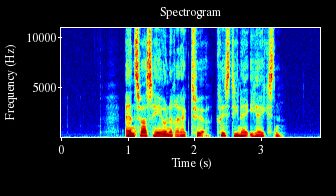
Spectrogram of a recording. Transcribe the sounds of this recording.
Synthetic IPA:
ʔænsʋɑ̈ːshɛːʊənəʁɛd̥ɑɡ̥̚t͡sʰø̰ɐ̰kʰʁisd̥iːnæʔe̝ːʁiɡ̥sn̩

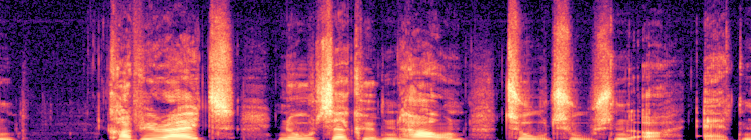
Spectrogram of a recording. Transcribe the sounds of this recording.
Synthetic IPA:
kʰɒ̽piʁɑ̈ɪd̥ | no̝ːt͡sʰækʰøb̥n̩ɦɑ̈ʊ̰nt͡sʰo̝̰ːt͡sʰṵːsn̩ɒ̽ʔæd̥n̩

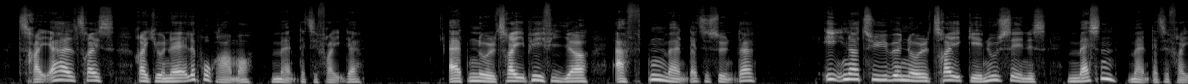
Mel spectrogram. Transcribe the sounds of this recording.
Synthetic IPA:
t͡sʰʁɛ̰ːɒhælt͡sʰʁɛs | ʁɛɡ̥jo̝nɛ̰ːləpʰʁo̝ɡ̥ʁɑ̈m̰ɐ | mæn̰d̥æt͡sʰe̝lfʁɛ̰ːd̥æ | æd̥n̩nɔ̽lt͡sʰʁɛ̰ːpʰe̝̰ːfiːɐ | ʔɑ̈fd̥n̩mæn̰d̥æt͡sʰe̝lsøn̰d̥æ | ʔe̝̰ːnɒ̽t͡sʰyːʋənɔ̽lt͡sʰʁɛ̰ːɡ̥enuðˠsenəs | mæsn̩mæn̰d̥æt͡sʰe̝lfʁɛ̰

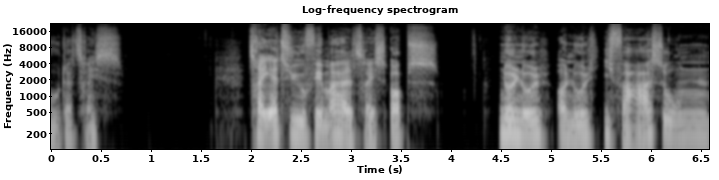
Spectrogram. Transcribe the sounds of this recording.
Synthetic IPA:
ɔ̽ːɾ̥əɒt͡sʰʁas | t͡sʰʁɛːɐt͡sʰyːʊfem̰ɒ̽hælt͡sʰʁasɒ̽b̥s | nɔ̽lnɔ̽lʔɒ̽nɔ̽lifɑ̈ːso̝̰ːnn̩

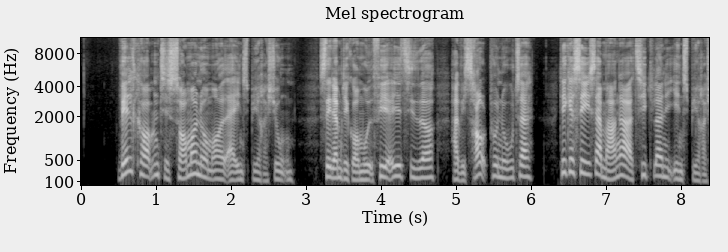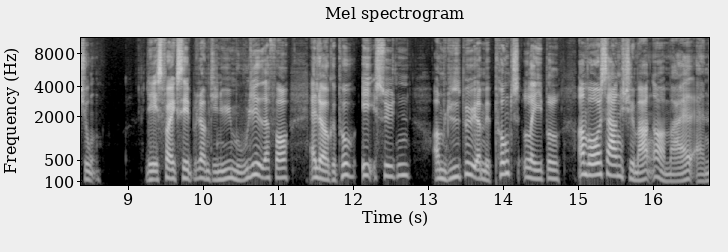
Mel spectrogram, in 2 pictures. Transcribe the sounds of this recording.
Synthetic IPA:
ʋelkʰɒ̽m̰n̩t͡sʰe̝lsɒ̽mɐnɔ̽m̰ɐð̞̩ˠæe̝nsb̥iʁaɕo̝̰ːn | sel̰ɒ̽md̥e̝ɡ̥ɒ̰ːmo̝ð̞̰ˠfe̝ɐ̰jət͡sʰið̞ˠɐ | hɑ̈ʋit͡sʰʁɑ̈ʊ̰n̥d̥̚pʰɒ̽no̝ːt͡sʰæ | d̥e̝kʰæse̝̰ːsæmɑ̈ŋəɑ̈t͡sʰiɡ̥lɐnəie̝nsb̥iʁɑɕo̝̰ːn | lḛːsfɒ̽eɡ̥sem̰b̥l̩ɒ̽md̥inyːmuːlihe̝ð̞̰ˠɐfɒ̽ | ʔælɒ̽ɡ̥əpʰɒ̽e̝̰ːsød̥n̩ | ʔɒ̽mlyð̞ˠb̥ø̰ːɐmepʰɔ̽ŋd̥leɪb̥l̩ | ʔɒ̽mʋɒːsɑ̈ɑŋɕəmɑ̈ŋ̰ɐ̽ːmɑ̈ɪð̞̩ˠænð̩ˠ

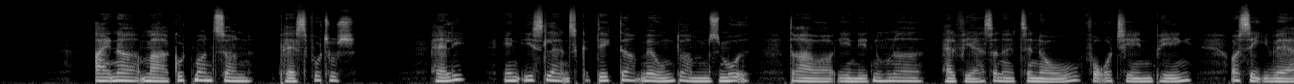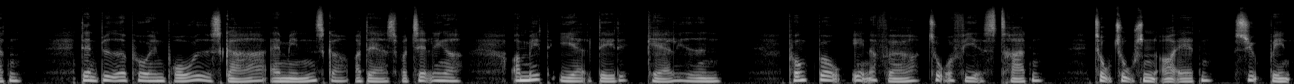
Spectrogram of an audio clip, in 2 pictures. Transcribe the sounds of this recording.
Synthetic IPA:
ʔɑ̈ɪ̰nɐmɑ̈ɡ̥ud̥mænsɒn | pʰæsfo̝t͡sʰo̝s | hæli | e̝nislæn̰sɡ̥d̥e̝ɡ̥̚d̥ɐmeɔ̽ŋd̥ɒ̽mn̩smo̝̰ð̞̰ˠ | d̥ʁɑ̈ʊɐʔine̝d̥n̩hunɐðˠhælfjæɐsɐnət͡sʰe̝lnɒʊfɒæt͡sʰjeːnəpʰeŋəʔɒ̽se̝̰ːʋæɐd̥n̩ | d̥enb̥y̰ð̞̰ˠɐpʰɒ̽e̝nb̥ʁɔːð̞̩ˠsɡ̥ɑ̈ːʔæmenəsɡ̥ɐɒ̽d̥æɐsfɒ̽t͡sʰel̰eŋɐ | ʔɒ̽me̝d̥iæl̰d̥eɾ̥əkʰæɐlihe̝ð̰ˠn̩ | pʰɔ̽ŋd̥̚b̥ɔ̽ʊ̰e̝̰ːnʔɒfɶɐt͡sʰo̝̰ːʔɒ̽fiɐ̰st͡sʰʁad̥n̩ | t͡sʰo̝̰ːt͡sʰṵːsn̩ɒ̽ʔæd̥n̩ | syʊ̰b̥en̰

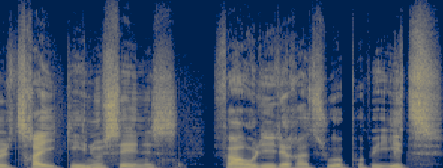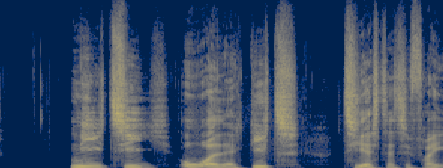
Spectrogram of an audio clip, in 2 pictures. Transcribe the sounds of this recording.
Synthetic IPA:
lt͡sʰʁɛ̰ːɡ̥enusen̰əs | fɑ̈ʊlit͡sʰeʁɑ̈t͡sʰuɐ̰pʰɒ̽b̥e̝ʔe̝d̥ | nḭːt͡sʰḭːo̝̰ːɐð̞̩ˠæɐd̥id̥ | t͡sʰiɐ̰sd̥ɑ̈t͡sʰe̝fʁɛ̰

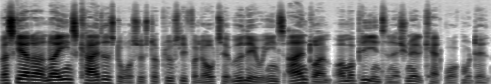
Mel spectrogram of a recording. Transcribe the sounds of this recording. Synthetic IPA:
ʋæsɡ̥e̝ɐ̰ɾɑ̈nɒe̝nskʰɑ̈ɪdəð̞̩ˠəsd̥o̝ːɐsøsd̥ɐpʰluslifɒ̰ːlɒʊt͡sʰe̝æuð̞ˠle̝̰ːʊe̝̰ːnsɑ̈ɪn̩d̥ʁɶm̰ɒ̽mæb̥lḭːe̝nd̥ɐnæɕo̝nɛ̰ːlkʰæd̥wɒːɡ̥mo̝d̥el̰

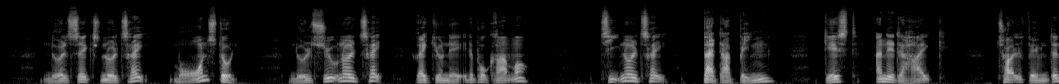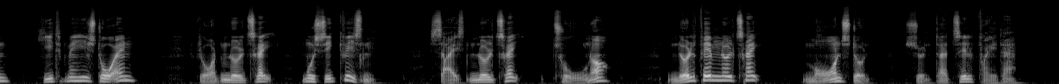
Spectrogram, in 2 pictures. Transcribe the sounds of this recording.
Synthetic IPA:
nɔ̽lseɡ̥snɔ̽lt͡sʰʁɛ̰ː | mɒːnsd̥ɔ̽n̰ | nɔ̽lsyʊ̰nɔ̽lt͡sʰʁɛ̰ː | ʁɛɡ̥jo̝nɛ̰ːləpʰʁo̝ɡ̥ʁɑ̈m̰ɐ | t͡sʰḭːnɔ̽lt͡sʰʁɛ̰ː | b̥æd̥ɑb̥eŋ | ɡ̥esd̥ | æned̥əhɑ̈ɪ̰ɡ̥ | t͡sʰɒ̽l̰femd̥ən | hid̥mehisd̥o̝ɐ̰jən | fjo̝ɐd̥n̩ːɔ̽lt͡sʰʁɛ̰ː | musiɡ̥ʰːʋisn̩ | sɑ̈ɪsd̥n̩nɔ̽lt͡sʰʁɛ̰ː | t͡sʰo̝̰ːnɐ | nɔ̽lfem̰nɔ̽lt͡sʰʁɛ̰ː | mɒːnsd̥ɔ̽n̰ | sønd̥æt͡sʰe̝lfʁɛ̰d̥æ

